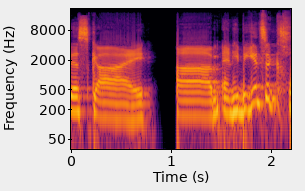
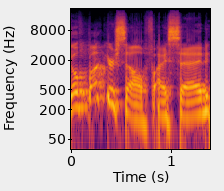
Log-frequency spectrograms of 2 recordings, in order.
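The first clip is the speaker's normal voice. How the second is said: ordinary delivery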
